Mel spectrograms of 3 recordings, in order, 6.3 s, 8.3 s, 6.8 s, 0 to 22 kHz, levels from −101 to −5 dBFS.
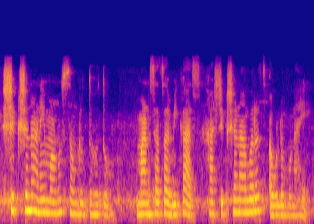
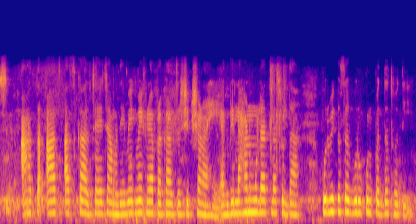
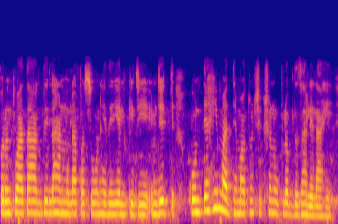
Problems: constant background noise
